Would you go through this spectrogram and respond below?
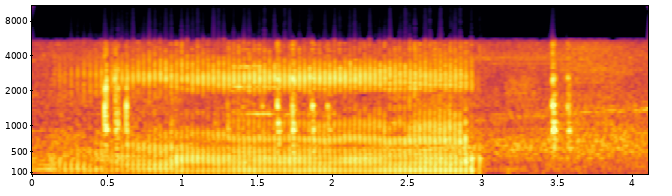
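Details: A French Bulldog snores with a fast, rattling flutter lasting nearly three seconds.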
